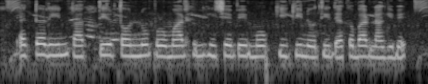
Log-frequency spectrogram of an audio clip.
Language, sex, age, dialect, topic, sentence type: Bengali, female, 18-24, Rajbangshi, banking, statement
